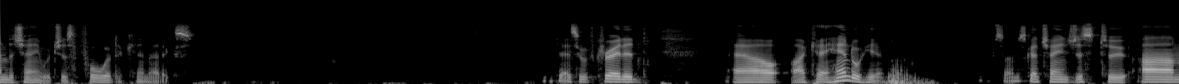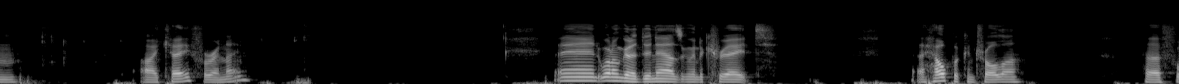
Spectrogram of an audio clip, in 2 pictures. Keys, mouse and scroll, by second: 3.2 Escape, 4.0 alt+middle click, 4.5 alt+click, 6.2 ctrl+z, 6.5 alt+middle click, 6.7 alt+right click, 6.9 alt+click, 8.8 ctrl+z, 9.1 alt+click, 10.1 click, 11.2-14.8 typing, 16.2 alt+click, 17.0 alt+middle click, 17.3 alt+right click, 17.5 alt+click, 18.2 alt+middle click, 18.4 alt+right click, 18.7 alt+click, 20.3 alt+right click, 20.6 alt+middle click, 21.0 alt+click, 22.1 alt+middle click, 22.4 alt+right click, 22.6 alt+click, 23.2 alt+middle click, 23.4 alt+right click.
